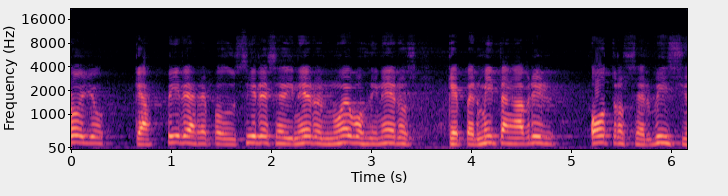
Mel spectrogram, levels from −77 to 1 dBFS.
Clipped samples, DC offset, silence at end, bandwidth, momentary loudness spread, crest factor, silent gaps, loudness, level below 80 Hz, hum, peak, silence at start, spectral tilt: under 0.1%; under 0.1%; 0 s; 10.5 kHz; 7 LU; 16 dB; none; -20 LUFS; -56 dBFS; none; -2 dBFS; 0 s; -6.5 dB/octave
